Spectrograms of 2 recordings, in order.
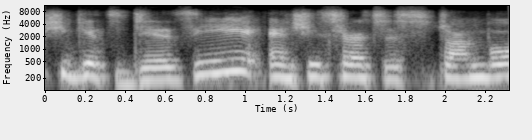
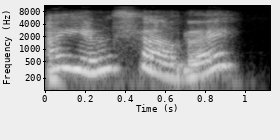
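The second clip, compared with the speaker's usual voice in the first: put-on pitched-up Italian accent; 7 semitones higher than usual. Quoting what she says before swinging the axe, as Leonarda with an Italian accent. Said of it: "should I do that with an Italian accent?".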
